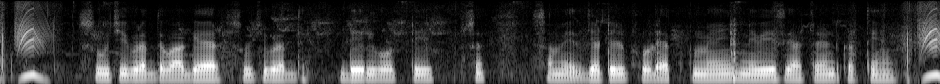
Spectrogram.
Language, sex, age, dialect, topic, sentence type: Hindi, male, 18-24, Kanauji Braj Bhasha, banking, statement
